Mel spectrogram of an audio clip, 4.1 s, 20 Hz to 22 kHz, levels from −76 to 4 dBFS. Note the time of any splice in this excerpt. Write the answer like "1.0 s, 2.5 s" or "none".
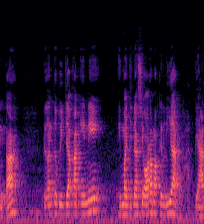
none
